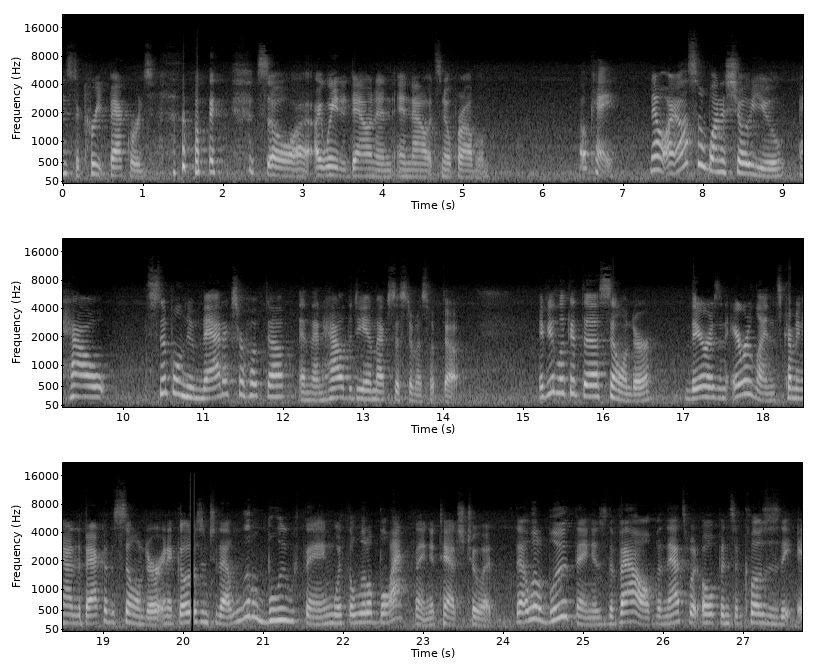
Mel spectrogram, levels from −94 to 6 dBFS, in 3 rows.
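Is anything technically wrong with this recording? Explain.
Yes. At 20.08 to 20.13 s there is a gap at a join of encoded pieces: a silence of about 49 ms breaks continuous sound. The audio was likely encoded in separate segments and spliced without trimming, so one run's padded final frame and the next run's start-up delay both remain. On a waveform it shows as a flat dropout with smeared edges; a spectrogram shows a thin, full-height blank column, after which the sound resumes where it stopped.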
